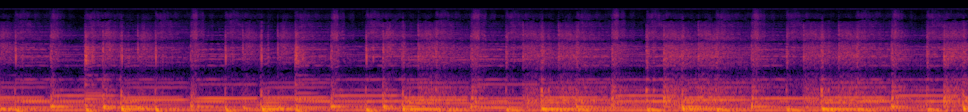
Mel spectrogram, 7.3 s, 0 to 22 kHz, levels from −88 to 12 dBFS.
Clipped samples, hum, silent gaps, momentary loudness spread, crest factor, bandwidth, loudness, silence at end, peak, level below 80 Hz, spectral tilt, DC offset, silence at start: under 0.1%; none; none; 4 LU; 14 dB; 14 kHz; -22 LUFS; 0 s; -6 dBFS; -30 dBFS; -6.5 dB/octave; under 0.1%; 0 s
